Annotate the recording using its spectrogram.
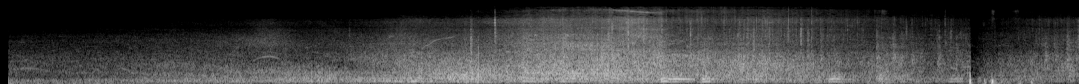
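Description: A rally car engine roars at full throttle and grows louder as it passes.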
